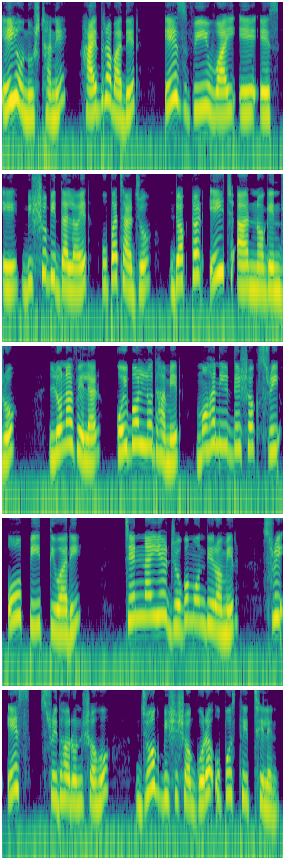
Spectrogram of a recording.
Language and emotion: Bengali, neutral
